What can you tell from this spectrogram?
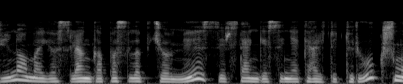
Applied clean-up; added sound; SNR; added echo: none; none; none; none.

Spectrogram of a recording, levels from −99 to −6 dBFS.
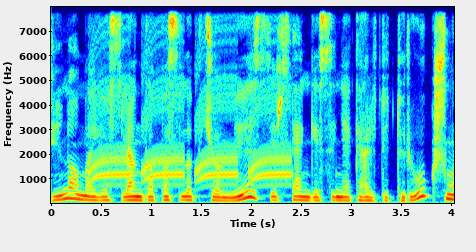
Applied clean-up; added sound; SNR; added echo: none; Alarm; 14 dB; none.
